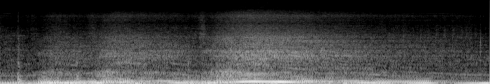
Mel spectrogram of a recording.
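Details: Car at auction: the engine climbs and falls smoothly through the revs with an even, steady note and no knocks, rattles or chain noise. It sounds healthy.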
